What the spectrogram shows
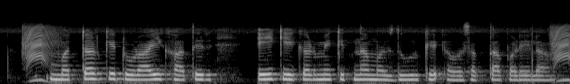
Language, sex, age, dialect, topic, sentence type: Bhojpuri, female, 25-30, Western, agriculture, question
